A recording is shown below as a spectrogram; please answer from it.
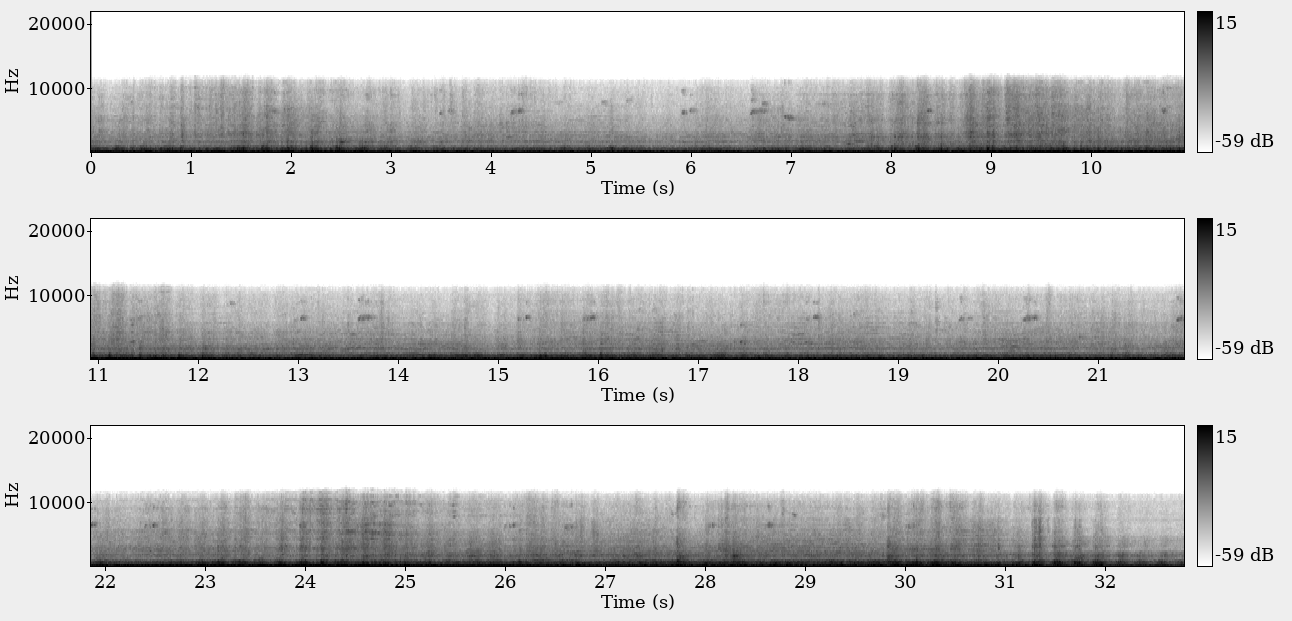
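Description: Freight cars of a passing freight train rolling by at close range: a steady rumble of steel wheels on rail with clickety-clack over the rail joints. The sound eases slightly near the end as the last cars pass.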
